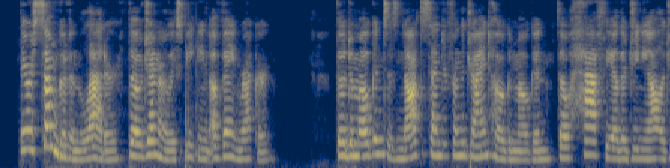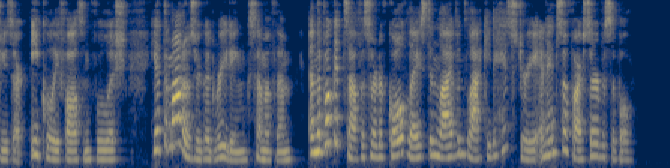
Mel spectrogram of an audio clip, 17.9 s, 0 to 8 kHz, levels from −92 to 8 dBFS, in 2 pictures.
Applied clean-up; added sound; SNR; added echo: neural mask model DeepFilterNet 3.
